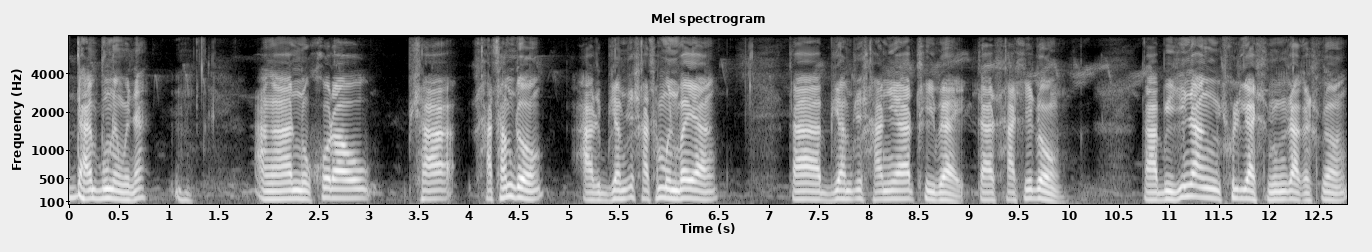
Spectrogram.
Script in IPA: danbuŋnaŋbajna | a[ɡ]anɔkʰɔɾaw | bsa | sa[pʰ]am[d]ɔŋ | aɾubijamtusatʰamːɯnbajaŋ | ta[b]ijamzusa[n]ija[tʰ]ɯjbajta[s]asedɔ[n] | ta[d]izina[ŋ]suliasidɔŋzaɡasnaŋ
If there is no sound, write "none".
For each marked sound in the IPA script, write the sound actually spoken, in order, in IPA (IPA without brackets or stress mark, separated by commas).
ŋ, tʰ, d, b, n, tʰ, s, ŋ, b, ŋ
